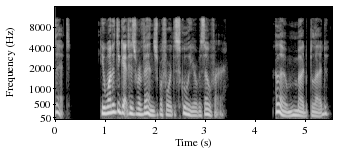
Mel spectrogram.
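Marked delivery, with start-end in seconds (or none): 4.4-5.5 slow, lower drawl with contempt. A narrator's reading. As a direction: draw it out, sneering and superior. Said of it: "Malfoy drawled".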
